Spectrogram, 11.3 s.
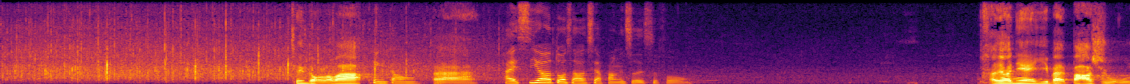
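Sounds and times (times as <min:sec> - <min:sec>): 
audience applause at an indoor talk session: 0:00.0 - 0:05.6
speech: 0:02.9 - 0:07.0, 0:09.9 - 0:11.2.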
